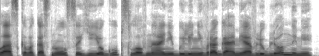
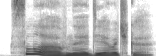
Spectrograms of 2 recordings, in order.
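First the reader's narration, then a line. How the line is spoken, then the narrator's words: Quiet. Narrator (Russian): тихо сказал Карл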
